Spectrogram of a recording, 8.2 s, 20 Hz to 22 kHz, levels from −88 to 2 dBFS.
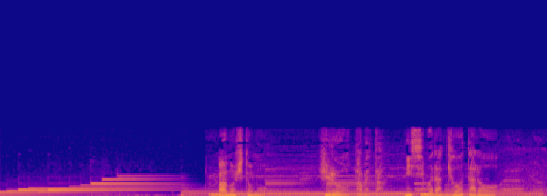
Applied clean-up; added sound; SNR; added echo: none; Harp; 17 dB; none.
